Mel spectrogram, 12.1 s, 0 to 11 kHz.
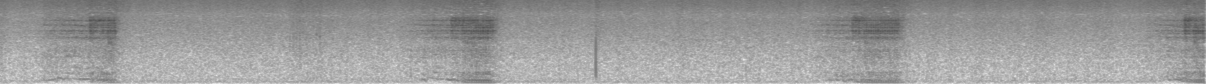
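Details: Loud snoring during sleep: rattling snores on inhalation, roughly 16 a minute, separated by quiet pauses; snoring.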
